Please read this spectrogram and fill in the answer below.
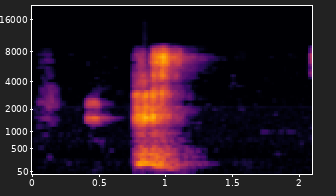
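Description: A person clearing their throat once, a short rough burst about a second in, after a faint small sound just before it.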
